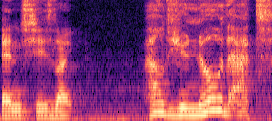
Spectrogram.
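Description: A man with a French accent speaks in a fairly high voice at a fairly slow pace. His pitch swings very widely. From France, southwest near Bordeaux. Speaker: evangelist. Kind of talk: casual interview. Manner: halting with fillers.

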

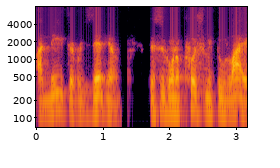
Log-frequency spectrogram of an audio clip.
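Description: In a Mississippi accent, a man speaks at a fairly quick pace. His fairly low pitch holds fairly even intonation. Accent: Southern US (Mississippi). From US South, Mississippi Delta. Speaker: former football player, motivational speaker and therapist. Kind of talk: interview.

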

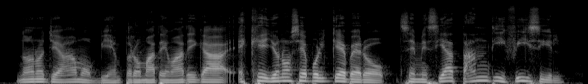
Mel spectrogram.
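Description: A man with an unremarkable speaking voice, medium pitch and lively intonation, at a moderate pace with hardly any pauses, on a very clean recording with a silent background. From Puerto Rico (Fajardo). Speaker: comedian and content creator. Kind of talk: casual interview.

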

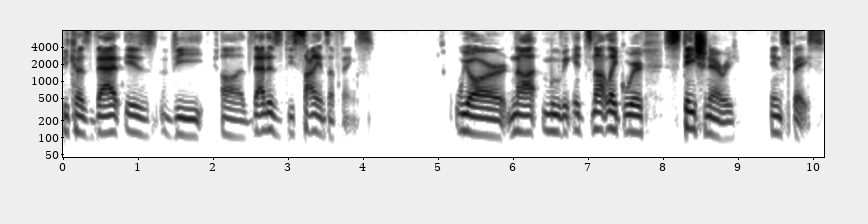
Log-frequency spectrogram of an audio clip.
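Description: A man at a medium pitch speaks very slowly with fairly even intonation against a quiet background. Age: 30s. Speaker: podcast host. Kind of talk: casual chat.

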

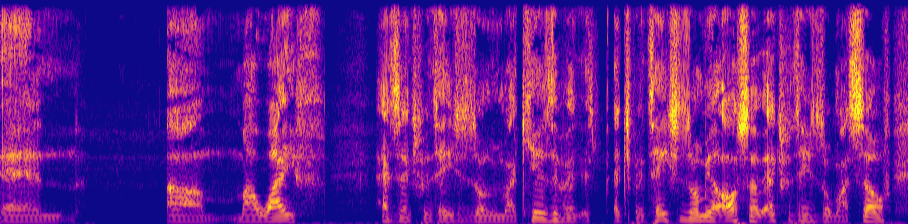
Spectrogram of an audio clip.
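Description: A man with a medium pitch talks at a fairly quick pace and with fairly even intonation, and there is audible room echo. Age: 30s. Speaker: podcast host. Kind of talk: casual motivational monologue. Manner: many fillers and repetitions.

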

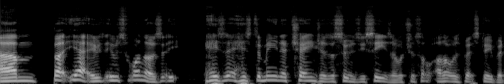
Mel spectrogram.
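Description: The speech races along at a very fast pace with very wide pitch swings, captured in a very clean recording against a silent background. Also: man. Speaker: podcast co-host. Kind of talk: casual chat.

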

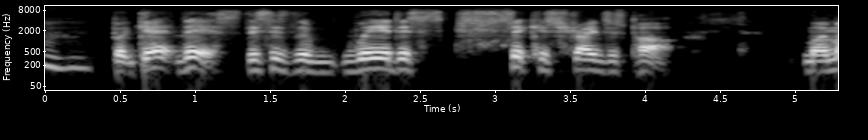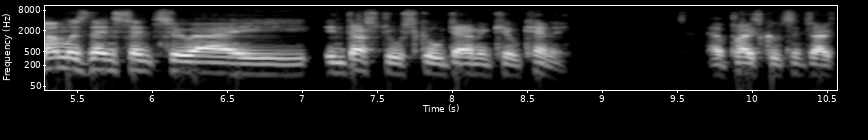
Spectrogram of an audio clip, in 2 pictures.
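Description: At a fairly slow pace, a man speaks with a British accent, the sound dry and close with no echo. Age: 40s. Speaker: podcast guest sharing trauma story. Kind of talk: personal testimony in interview.

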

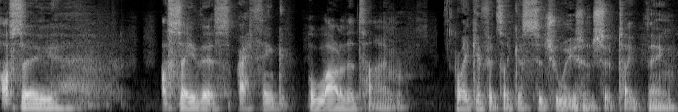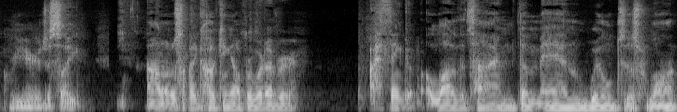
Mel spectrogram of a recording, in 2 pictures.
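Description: Very deep and low, a man's voice carries vocal fry, ordinary pitch variation and a moderate pace. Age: 20s. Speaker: podcast co-host. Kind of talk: casual chat.

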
